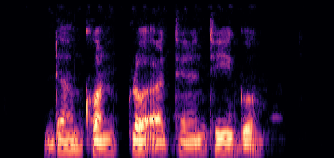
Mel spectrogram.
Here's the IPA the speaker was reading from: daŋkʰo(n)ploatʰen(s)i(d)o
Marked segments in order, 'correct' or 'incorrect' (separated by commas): correct, incorrect, incorrect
